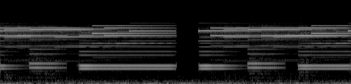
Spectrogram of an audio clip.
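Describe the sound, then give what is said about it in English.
A bright, customized mobile phone ringtone plays a looping synthesized melody of steady tones, pausing briefly midway before resuming, clear with no voices. “We even customized our rings.”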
